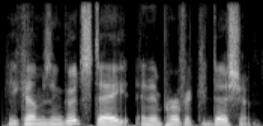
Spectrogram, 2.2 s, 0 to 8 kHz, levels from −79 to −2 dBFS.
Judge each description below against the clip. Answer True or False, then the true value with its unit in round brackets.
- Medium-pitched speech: True (150 Hz)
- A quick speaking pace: True (245 wpm)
